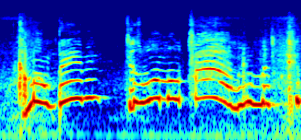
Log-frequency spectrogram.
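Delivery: put-on smooth sweet-talking voice. Imitating how churches talk to people: imitating a pimp's sweet talk. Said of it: "like a big old pimp and you a hoe".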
